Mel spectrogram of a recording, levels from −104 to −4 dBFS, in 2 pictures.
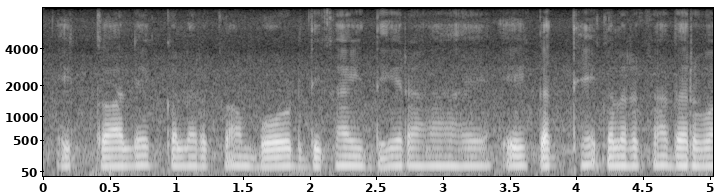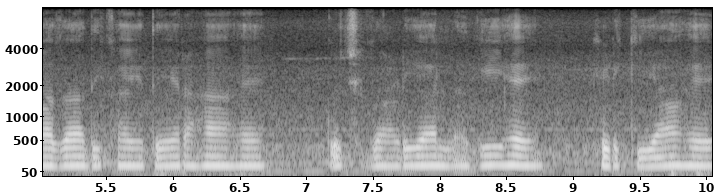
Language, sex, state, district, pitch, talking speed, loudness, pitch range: Hindi, male, Maharashtra, Nagpur, 120 Hz, 145 wpm, -20 LUFS, 120-125 Hz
